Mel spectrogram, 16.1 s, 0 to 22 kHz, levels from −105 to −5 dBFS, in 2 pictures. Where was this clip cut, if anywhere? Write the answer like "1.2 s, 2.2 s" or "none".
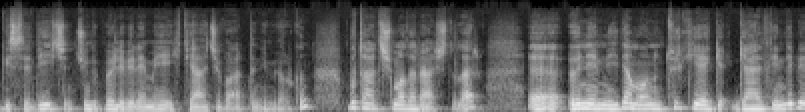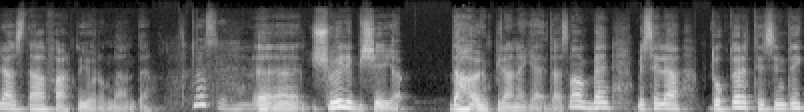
11.1 s, 13.5 s

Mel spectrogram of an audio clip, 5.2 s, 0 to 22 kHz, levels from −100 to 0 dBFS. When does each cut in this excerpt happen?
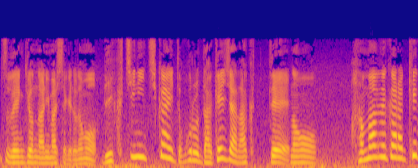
1.2 s, 3.6 s

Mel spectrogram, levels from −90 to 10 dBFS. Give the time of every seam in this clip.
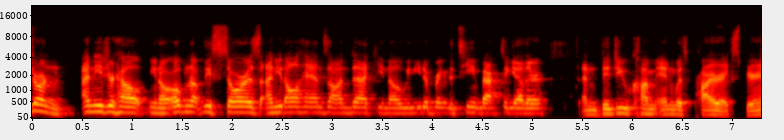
5.4 s

